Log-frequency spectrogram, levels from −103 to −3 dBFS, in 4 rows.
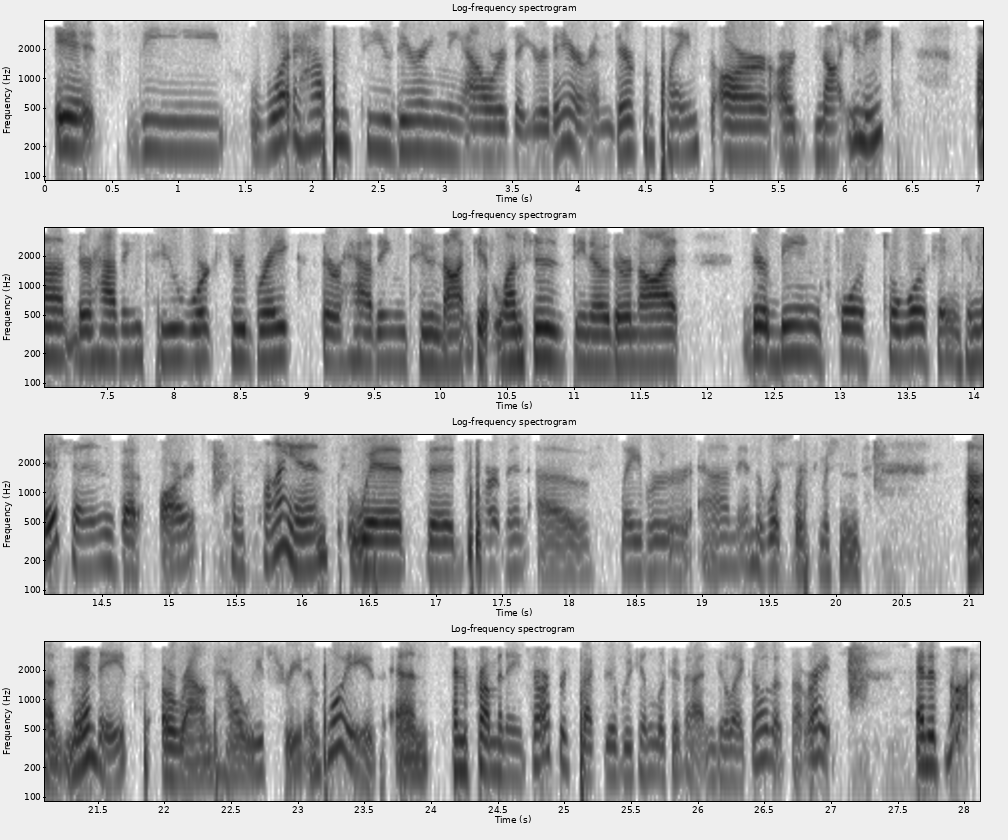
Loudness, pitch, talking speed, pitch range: -27 LUFS, 175 Hz, 180 wpm, 165-190 Hz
